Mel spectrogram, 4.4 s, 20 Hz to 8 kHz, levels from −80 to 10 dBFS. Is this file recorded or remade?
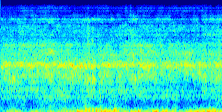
remade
